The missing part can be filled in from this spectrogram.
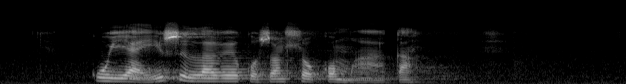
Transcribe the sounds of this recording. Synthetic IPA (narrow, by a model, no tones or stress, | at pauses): kujaɦiʂilaβɛkɔʂanɬɔkɔm̤a̰ːka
